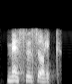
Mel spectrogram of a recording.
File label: "Mesozoic", Indian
